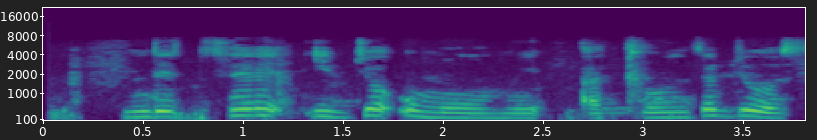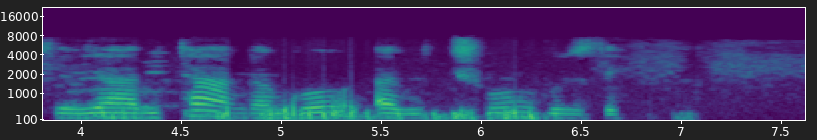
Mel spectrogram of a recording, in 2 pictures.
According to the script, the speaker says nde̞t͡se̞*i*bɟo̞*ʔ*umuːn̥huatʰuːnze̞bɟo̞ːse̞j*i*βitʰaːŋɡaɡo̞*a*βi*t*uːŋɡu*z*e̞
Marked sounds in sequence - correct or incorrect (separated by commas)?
correct, correct, incorrect, correct, incorrect, correct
